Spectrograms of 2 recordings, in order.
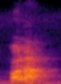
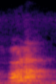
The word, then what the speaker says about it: hola: Now, in Spanish, it's hola, hola. And remember that in Spanish, the letter H, if it is put in the beginning of a word, it's not pronounced at all. It's mute, like hotel, hotel, right?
